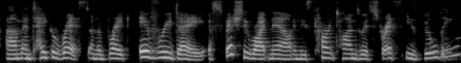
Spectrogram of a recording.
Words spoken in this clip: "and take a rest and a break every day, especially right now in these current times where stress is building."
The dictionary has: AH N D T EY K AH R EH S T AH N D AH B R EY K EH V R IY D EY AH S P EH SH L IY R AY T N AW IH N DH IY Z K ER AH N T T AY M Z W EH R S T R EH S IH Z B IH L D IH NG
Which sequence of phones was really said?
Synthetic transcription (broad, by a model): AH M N T EY K AH R EH S T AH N AH B R EY K EH V R IY D EY AH S P EH SH L IY R AY T N AW IH N DH IY Z K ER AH N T T AY M Z W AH R S T R EH S IH Z B IH L D IH NG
